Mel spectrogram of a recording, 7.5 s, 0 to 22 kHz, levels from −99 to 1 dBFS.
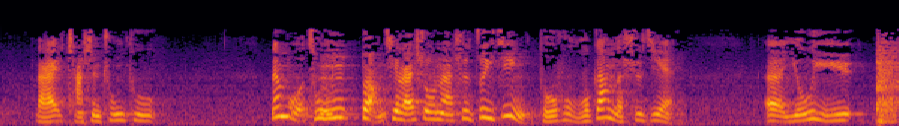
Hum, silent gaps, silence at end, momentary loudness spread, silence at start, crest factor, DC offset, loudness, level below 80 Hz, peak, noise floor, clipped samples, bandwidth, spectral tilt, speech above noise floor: none; none; 0 s; 8 LU; 0.3 s; 20 dB; under 0.1%; -21 LUFS; -58 dBFS; -2 dBFS; -50 dBFS; under 0.1%; 8.8 kHz; -4.5 dB/octave; 30 dB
